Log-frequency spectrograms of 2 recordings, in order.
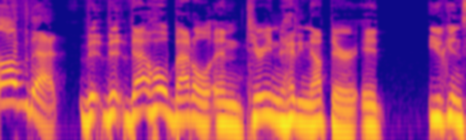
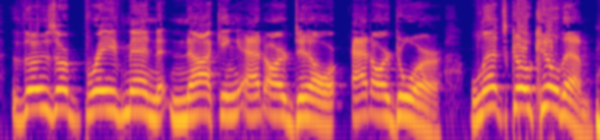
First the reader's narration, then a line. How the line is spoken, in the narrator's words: Tyrion, where he screams out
